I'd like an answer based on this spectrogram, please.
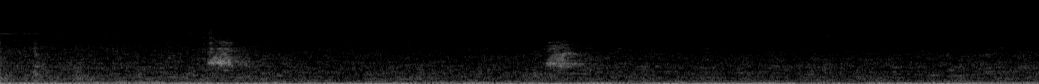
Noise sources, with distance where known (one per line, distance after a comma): dog barking or whining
